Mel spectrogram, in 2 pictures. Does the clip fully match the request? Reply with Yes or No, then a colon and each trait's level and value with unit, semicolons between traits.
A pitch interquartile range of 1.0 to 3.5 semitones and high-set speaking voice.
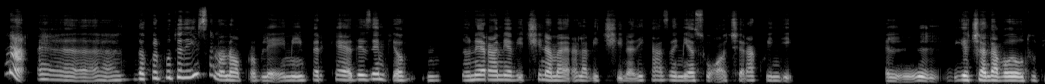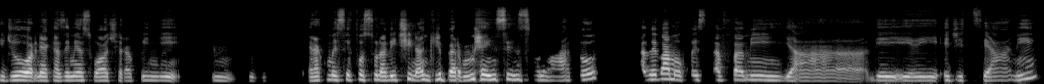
Yes: narrow, 2.5 semitones; high, 195 Hz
